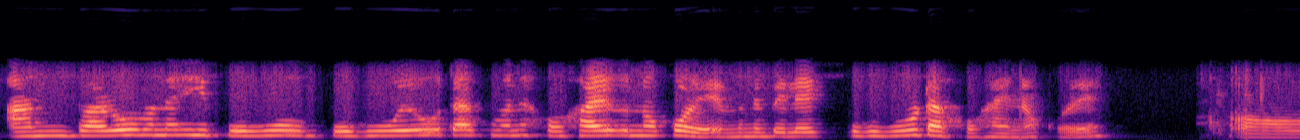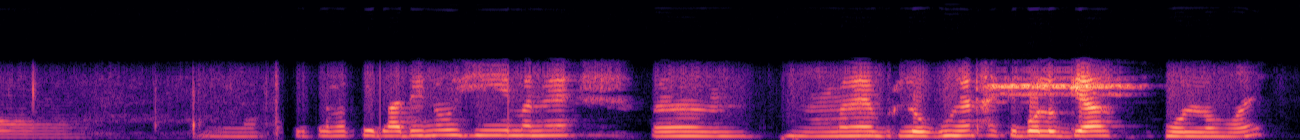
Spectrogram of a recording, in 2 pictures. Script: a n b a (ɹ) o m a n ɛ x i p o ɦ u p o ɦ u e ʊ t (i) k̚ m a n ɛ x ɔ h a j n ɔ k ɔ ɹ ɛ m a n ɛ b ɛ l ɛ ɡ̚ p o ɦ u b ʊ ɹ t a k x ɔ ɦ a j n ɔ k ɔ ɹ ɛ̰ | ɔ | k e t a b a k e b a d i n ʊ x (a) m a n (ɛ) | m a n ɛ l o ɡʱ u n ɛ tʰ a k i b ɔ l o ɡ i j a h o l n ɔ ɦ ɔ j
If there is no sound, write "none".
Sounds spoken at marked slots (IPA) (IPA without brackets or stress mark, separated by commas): ɹ, a, i, ɛ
